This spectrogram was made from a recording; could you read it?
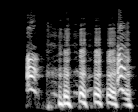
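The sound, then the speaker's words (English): A person mimics a bird-of-paradise call with about six quick, nasal, honking bursts in a rapid rhythm, fairly loud, with no other speech. “I want to be the black bird Panther? That like flops its wings out and then has a little neon smile and it's like.”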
